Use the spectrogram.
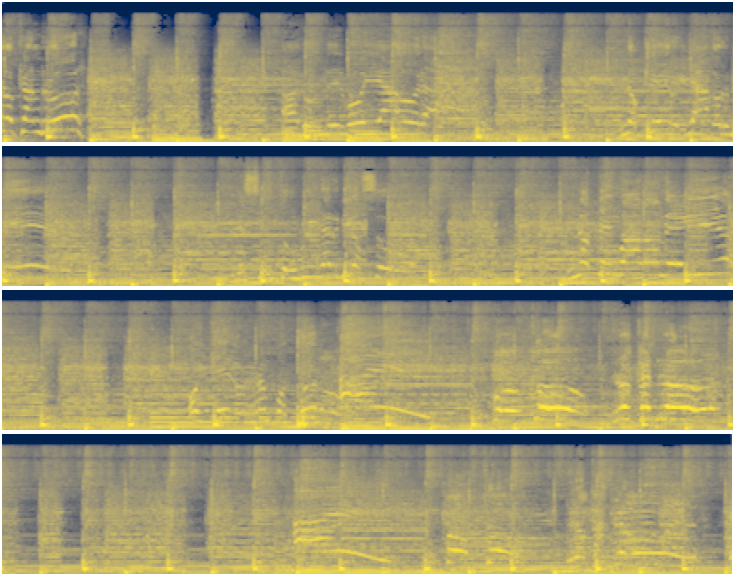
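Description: A loud, driving rock song plays throughout, with a full band pounding steadily beneath raw, shouted vocals that stay upfront and energetic from start to finish.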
